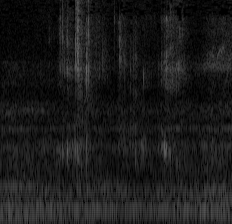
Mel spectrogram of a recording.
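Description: Close-miked biting and chewing of a seasoned French fry, with short sharp crunchy bite sounds about half a second in and again near the end, over a steady low hum.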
